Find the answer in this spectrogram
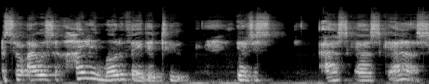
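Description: A woman's moderately paced voice with music in the background. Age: 70s. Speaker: anti-trafficking advocate and author. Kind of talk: casual chat.

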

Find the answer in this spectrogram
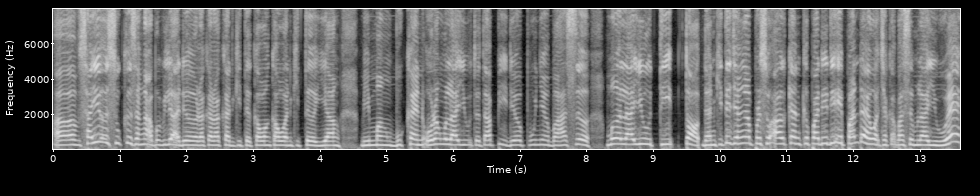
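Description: In a very clean recording with a silent background and a dry, close sound free of echo, a woman with a high voice speaks at a moderate pace, with ordinary pitch variation, very even loudness and hardly any pauses. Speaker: radio host. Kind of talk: radio talk show with interviews.

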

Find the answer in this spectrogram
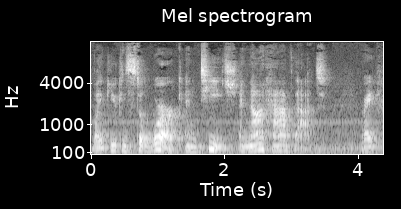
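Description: Her intonation lively, a woman with a New York accent speaks at a very slow pace. Audible room echo is present. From Queens, New York. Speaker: yoga teacher. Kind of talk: interview. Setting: home yoga studio.

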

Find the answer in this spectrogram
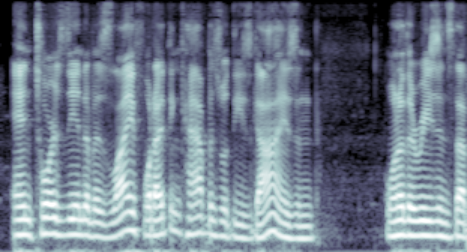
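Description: A man has a plain, everyday voice with a medium pitch and fairly even intonation. It is a very clean recording with a silent background. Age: 20s. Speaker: podcast host. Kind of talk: interview.

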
